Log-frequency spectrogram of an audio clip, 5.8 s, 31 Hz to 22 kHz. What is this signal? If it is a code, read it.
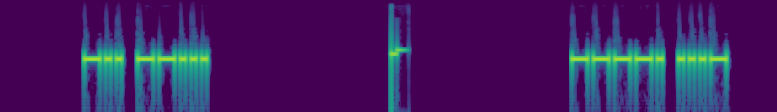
Morse code, heard as a keyed tone, about 30 wpm, 700 Hz. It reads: D 7 9 V
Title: Single-Letter Single-Number 30wpm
